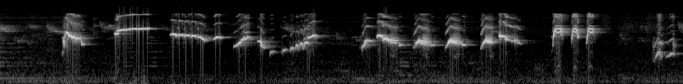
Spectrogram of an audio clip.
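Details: Oriental magpie-robin in fighting song, loud and continuous, a long pure whistle followed by a steady run of down-slurred, sweet whistled notes about twice a second, ending with a few quick high notes.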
